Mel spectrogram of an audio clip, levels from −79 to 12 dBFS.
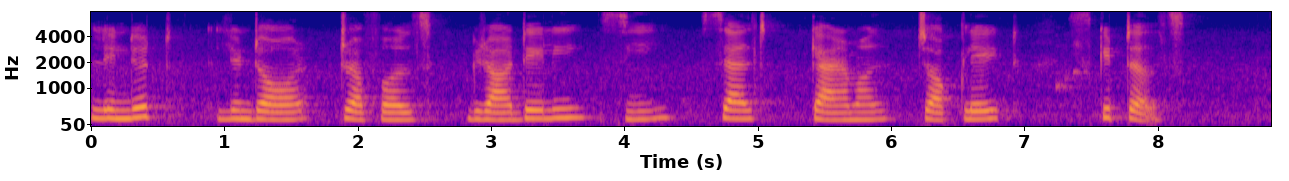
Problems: constant background noise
